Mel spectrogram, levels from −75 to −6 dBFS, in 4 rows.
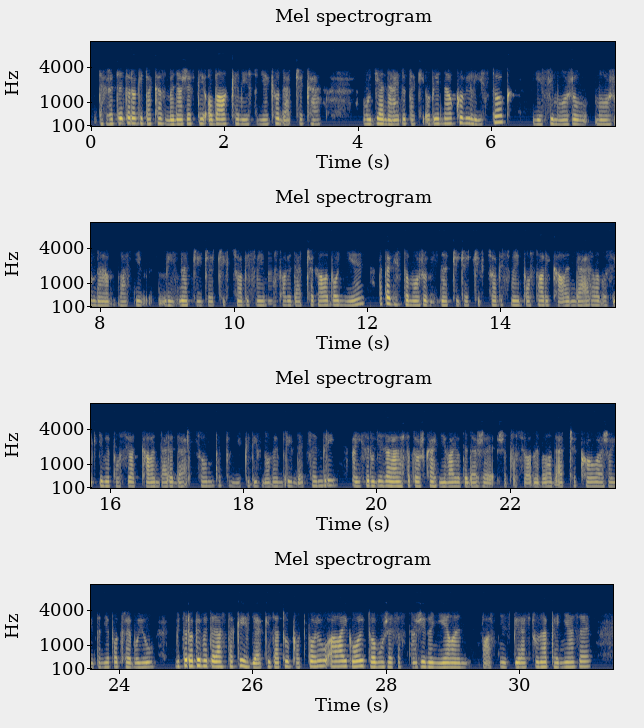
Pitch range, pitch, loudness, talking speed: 165-185 Hz, 170 Hz, -26 LUFS, 190 wpm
